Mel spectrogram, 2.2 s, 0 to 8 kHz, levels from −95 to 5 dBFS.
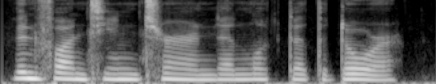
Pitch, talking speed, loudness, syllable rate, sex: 185 Hz, 220 wpm, -16 LUFS, 6.2 syllables/s, female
